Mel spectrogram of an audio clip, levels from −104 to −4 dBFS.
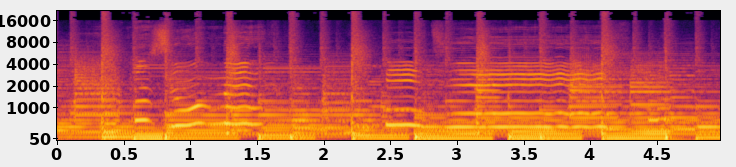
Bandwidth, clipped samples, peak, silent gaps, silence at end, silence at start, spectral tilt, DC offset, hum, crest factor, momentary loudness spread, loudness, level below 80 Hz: over 20 kHz; under 0.1%; -2 dBFS; none; 0 s; 0 s; -6 dB/octave; under 0.1%; none; 14 dB; 5 LU; -17 LUFS; -24 dBFS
